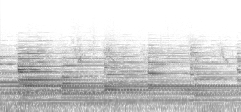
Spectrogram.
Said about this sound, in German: gottgefällige Architektur und in den Lüften ein heiliges Bimmelbammel, das der endlose Himmel schier entzweibrechen möchte.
